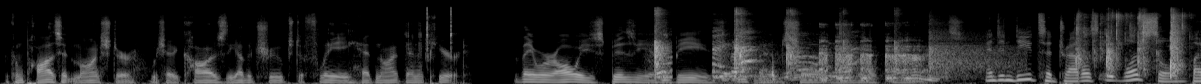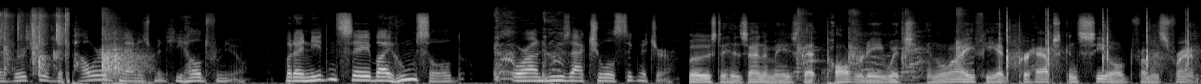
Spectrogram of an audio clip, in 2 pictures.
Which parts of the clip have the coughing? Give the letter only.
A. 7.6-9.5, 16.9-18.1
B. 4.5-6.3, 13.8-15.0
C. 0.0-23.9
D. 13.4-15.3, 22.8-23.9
A.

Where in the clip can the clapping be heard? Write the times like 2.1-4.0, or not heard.
6.5-13.6, 19.8-23.9.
